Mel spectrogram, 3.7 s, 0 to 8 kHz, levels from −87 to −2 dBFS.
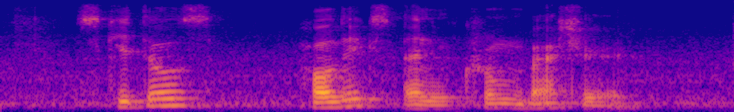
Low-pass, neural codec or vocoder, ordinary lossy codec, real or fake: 7.2 kHz; none; Opus, 24 kbps; real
